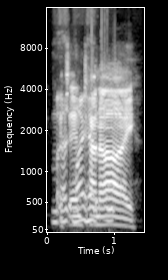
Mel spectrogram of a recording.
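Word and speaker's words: antennae: red antenna and antenni. Ant, that's how you say it.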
